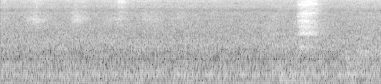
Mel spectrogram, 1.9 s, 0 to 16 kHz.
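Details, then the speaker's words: Worn, loose ball bearing from a Jonsered 2149 chainsaw bottom end, spun by hand during rebuild: quiet gritty rasp, horrendous sounding; feels like the bearing moves up and down, a bad one. "horrendous sounding if recall. Yeah, just absolutely. I think I think this one's got a bad one in. I don't I think it's feels like the bearing's going up and down"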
